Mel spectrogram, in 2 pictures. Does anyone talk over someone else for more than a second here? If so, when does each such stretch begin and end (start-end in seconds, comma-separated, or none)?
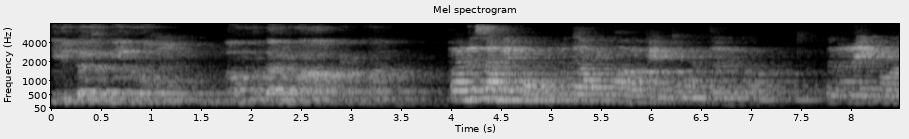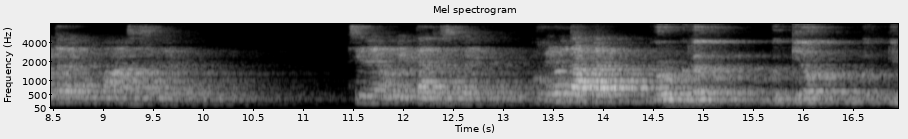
none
